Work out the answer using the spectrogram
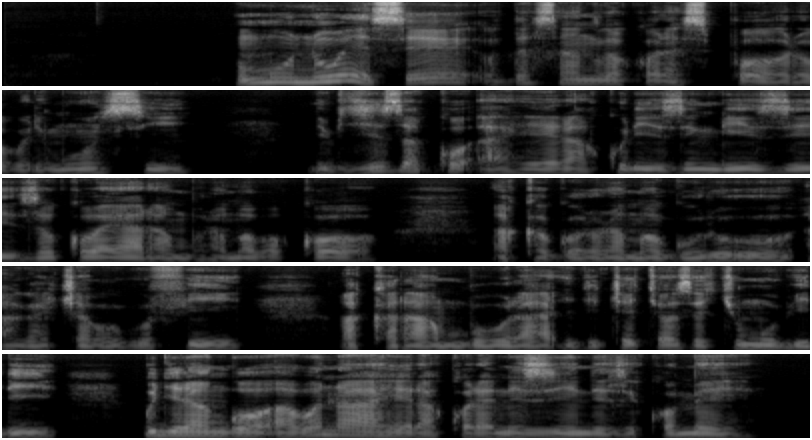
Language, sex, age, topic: Kinyarwanda, male, 18-24, health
